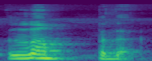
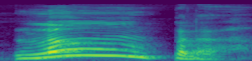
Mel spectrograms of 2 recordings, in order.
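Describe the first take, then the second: First: "Lâmpada" said compactly, last two syllables very short; brief unstressed syllables. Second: "lâmpada" with "lâm" stretched high, then falling; exaggerated long syllable. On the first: Teacher showing short syllables, "Lâmpada" with a brief ending. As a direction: let "pada" in "Lâmpada" go by briefly. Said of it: "e bem breve". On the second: Teacher showing a dactyl, "lâmpada" with first syllable hugely lengthened. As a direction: draw "lâm" right out in "lâmpada". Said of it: "ela daria uma longa". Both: Shown as a demonstration.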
